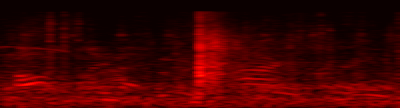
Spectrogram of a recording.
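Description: Slowpitch softball bat hitting the ball: one sharp crack about a second in, with faint voices around it.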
